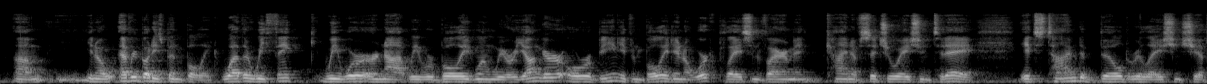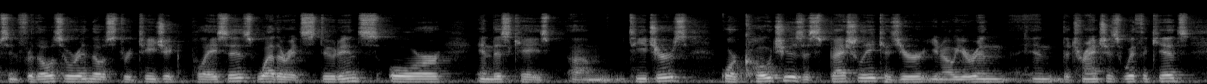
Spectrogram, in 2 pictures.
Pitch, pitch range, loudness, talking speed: 130 Hz, 120-140 Hz, -26 LUFS, 175 wpm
